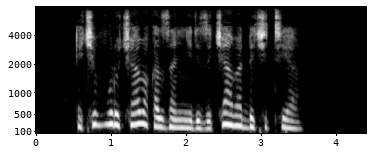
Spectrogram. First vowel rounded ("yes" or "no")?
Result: no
